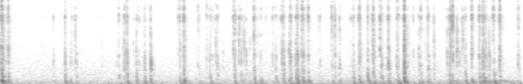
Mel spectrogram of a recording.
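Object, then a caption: Plastic laptop keyboard keys. Long acrylic nails and fingertips type steadily on the plastic keys of a black ThinkPad laptop keyboard, a solid device. The result is a quiet, rapid stream of short, dry clicks and taps with bright clacks over a soft, low thud.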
